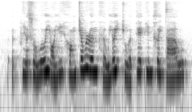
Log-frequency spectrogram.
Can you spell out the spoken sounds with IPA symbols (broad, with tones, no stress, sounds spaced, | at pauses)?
ʔ ə˨˩ k̚ f i˨˩˦ ə̯ s o˨˩ w o˧˥ j ɔ˨˩ j i˧ h ɔ˨˩˦ ŋ c ə˧˥ w ɹ əː˧ ŋ h ə˨˩˨ w j ə˧˥ j c u˨˩˨ ə̯ k e˧ k i˧ n x ə˧ j t̪ aː˧˥ w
